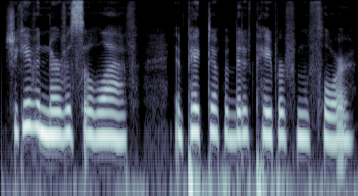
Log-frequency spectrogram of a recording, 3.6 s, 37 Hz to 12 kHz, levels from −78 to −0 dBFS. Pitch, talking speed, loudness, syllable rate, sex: 220 Hz, 265 wpm, -16 LUFS, 6.3 syllables/s, female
